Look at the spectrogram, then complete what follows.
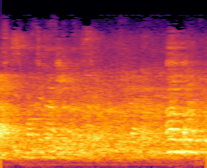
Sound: laughter

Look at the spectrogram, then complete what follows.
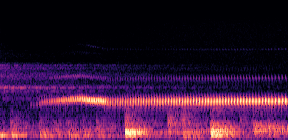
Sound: frog croaks

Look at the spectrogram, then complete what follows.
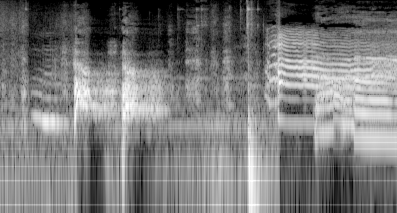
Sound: dog barking; screeching

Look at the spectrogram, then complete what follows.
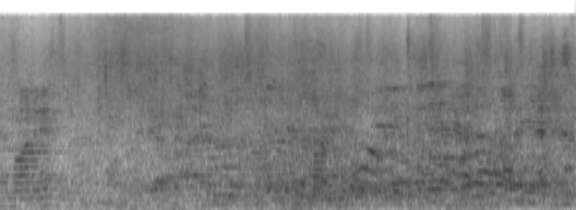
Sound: excited chatter

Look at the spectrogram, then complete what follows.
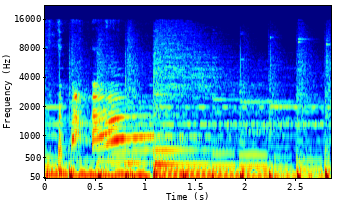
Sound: laughs; bright exciting music

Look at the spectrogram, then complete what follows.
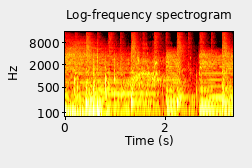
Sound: zombie snarls

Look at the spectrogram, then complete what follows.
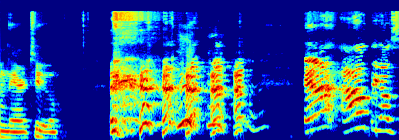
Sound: laughs

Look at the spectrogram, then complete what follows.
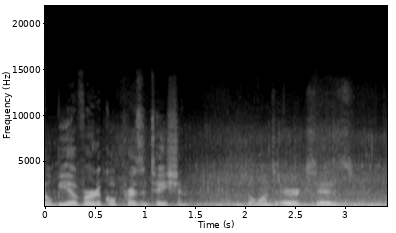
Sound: boat engine idling

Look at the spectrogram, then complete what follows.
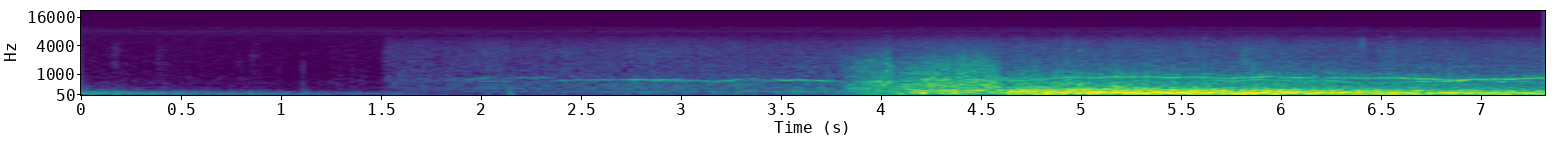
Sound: thunder rumbling; wind howling

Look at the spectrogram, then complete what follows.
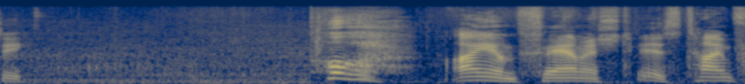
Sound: sighs

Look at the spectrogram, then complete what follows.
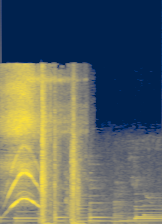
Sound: thud

